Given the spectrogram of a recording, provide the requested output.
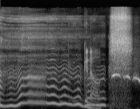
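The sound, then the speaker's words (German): A voice imitates an eerie theremin-like space theme melody, a wavering, sliding tone held for about two seconds, ending with a breathy hiss and a brief thin whistle. “Das klingt so richtig nach, nach, äh, äh, nach Weltraum halt. Und ja, so mit so einem Theremin gespielt.”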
